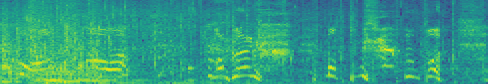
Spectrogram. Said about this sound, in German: Das gibt es doch nicht. Jetzt sind alle Wassereimer komplett über mir ausgekippt. Ich bin klitschnass.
